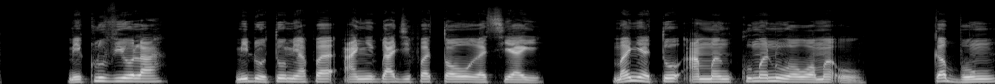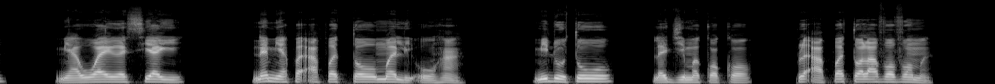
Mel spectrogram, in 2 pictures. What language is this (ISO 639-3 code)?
ewe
